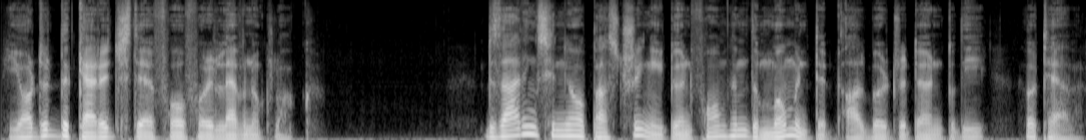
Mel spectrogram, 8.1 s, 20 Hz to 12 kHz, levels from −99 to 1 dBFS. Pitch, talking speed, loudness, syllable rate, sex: 105 Hz, 160 wpm, -20 LUFS, 6.6 syllables/s, male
